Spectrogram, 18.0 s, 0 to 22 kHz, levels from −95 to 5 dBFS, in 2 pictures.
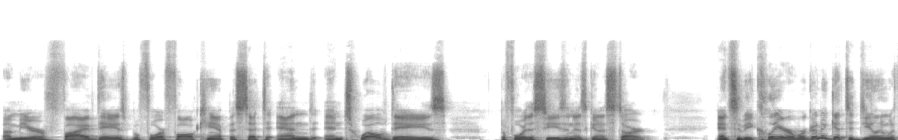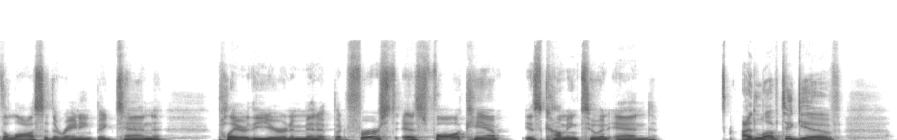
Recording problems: none

